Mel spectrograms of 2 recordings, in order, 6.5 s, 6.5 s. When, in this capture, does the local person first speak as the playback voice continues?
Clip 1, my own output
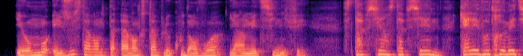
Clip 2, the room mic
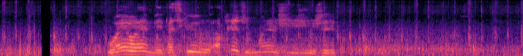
1.3 s

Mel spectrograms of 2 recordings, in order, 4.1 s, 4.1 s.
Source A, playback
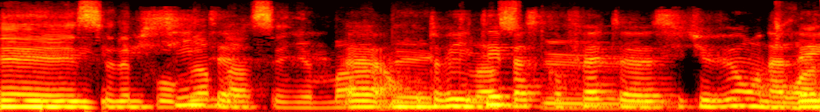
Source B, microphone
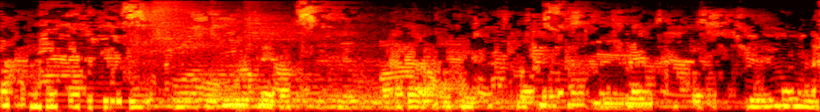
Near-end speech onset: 0.6 s

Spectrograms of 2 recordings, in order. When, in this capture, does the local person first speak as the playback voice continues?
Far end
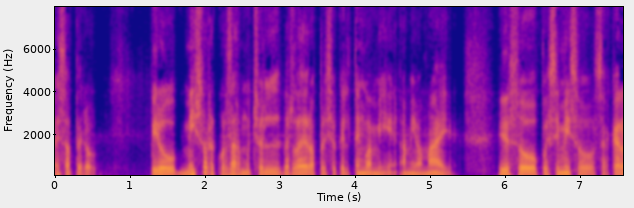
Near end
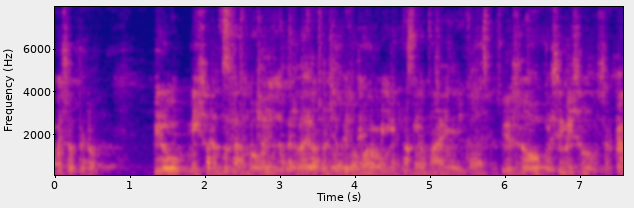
2.1 s

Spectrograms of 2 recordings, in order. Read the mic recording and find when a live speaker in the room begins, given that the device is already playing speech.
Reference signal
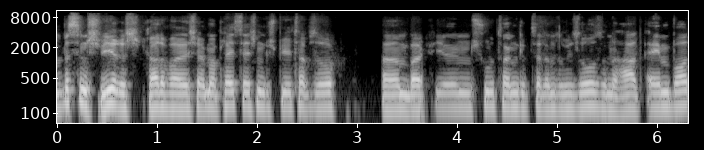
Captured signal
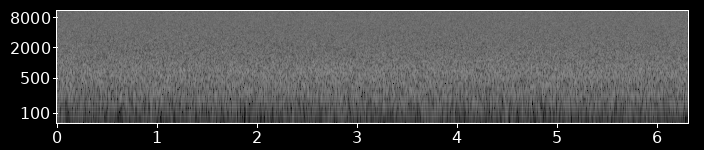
none

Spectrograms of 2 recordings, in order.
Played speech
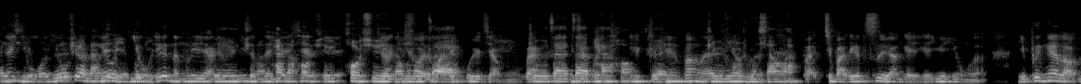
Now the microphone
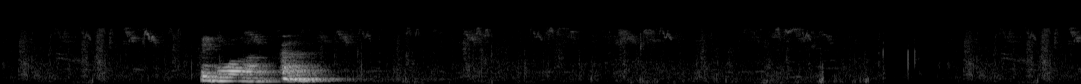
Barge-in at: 2.0 s

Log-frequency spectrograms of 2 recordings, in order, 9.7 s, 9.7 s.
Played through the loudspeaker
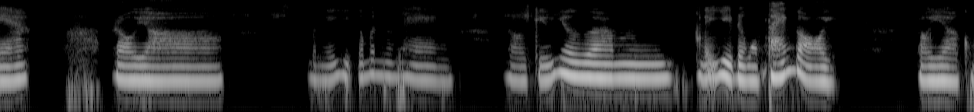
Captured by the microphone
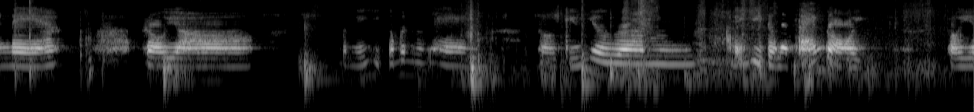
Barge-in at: none

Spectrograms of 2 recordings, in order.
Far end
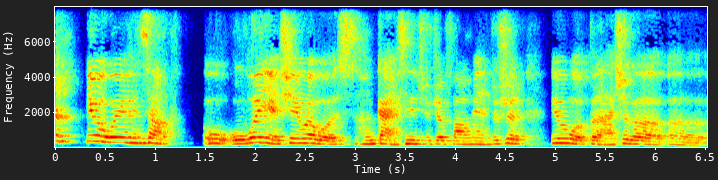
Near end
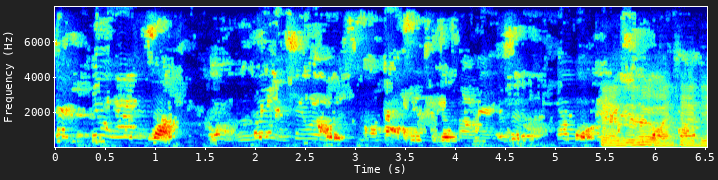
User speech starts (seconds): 5.4 s

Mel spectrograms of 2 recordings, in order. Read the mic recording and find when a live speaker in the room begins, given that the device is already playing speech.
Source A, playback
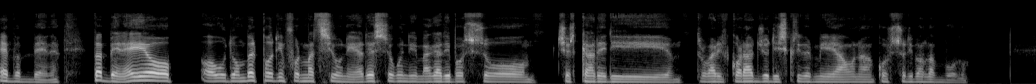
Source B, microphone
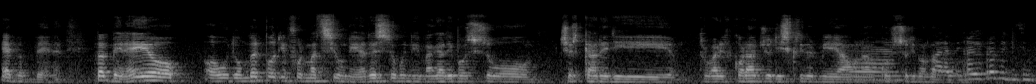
8.3 s

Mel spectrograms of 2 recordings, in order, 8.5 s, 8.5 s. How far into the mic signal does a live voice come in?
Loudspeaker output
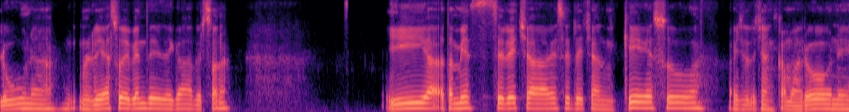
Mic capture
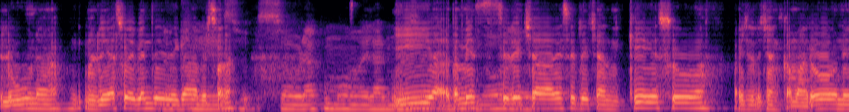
1.5 s

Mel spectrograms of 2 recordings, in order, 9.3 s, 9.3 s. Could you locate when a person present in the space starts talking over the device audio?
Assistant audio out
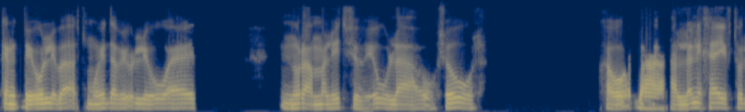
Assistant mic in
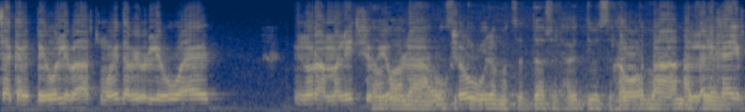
4.6 s

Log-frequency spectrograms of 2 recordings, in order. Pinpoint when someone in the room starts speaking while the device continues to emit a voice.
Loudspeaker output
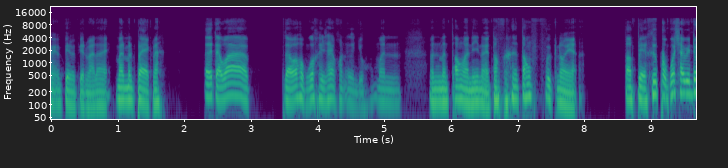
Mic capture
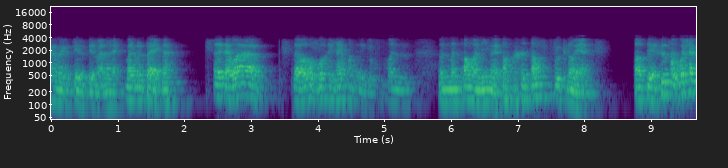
none

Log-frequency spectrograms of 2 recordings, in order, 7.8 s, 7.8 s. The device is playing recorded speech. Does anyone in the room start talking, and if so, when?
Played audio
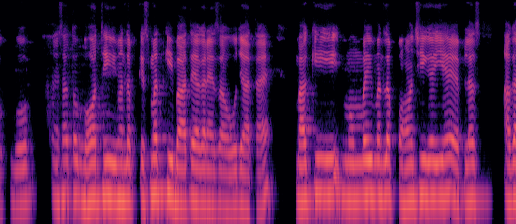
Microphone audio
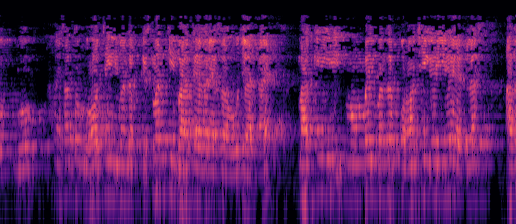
none

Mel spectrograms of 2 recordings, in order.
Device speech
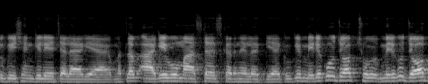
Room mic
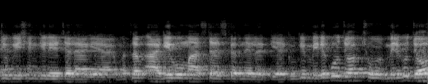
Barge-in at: none

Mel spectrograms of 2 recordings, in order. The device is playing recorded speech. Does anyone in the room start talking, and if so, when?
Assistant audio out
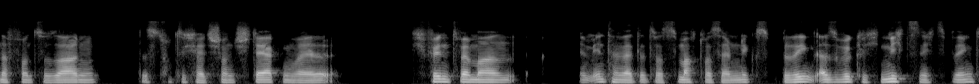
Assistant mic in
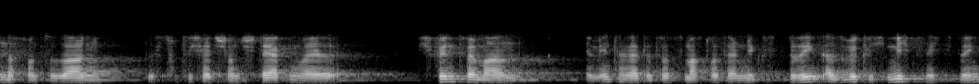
none

